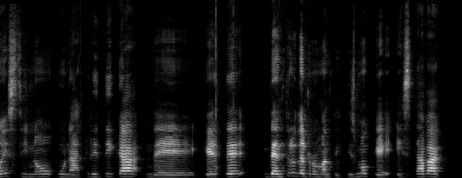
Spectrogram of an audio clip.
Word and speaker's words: Goethe: del joven Werther de Johann Wolfgang von Goethe, pronunciado en alemán, porque yo he estudiado alemán en el Instituto Alemán del Goethe y insiste mucho en pronunciar bien este autor porque es muy importante en Alemania.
